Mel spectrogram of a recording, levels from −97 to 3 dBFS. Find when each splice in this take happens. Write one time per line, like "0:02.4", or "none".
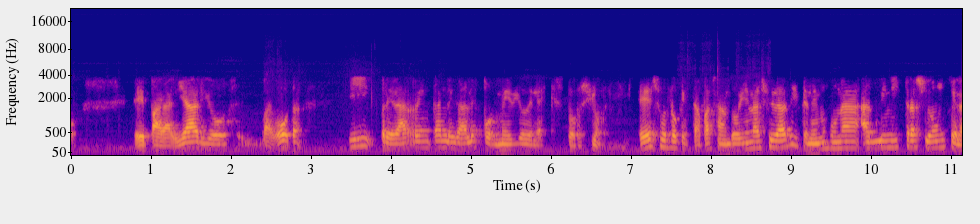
0:02.4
